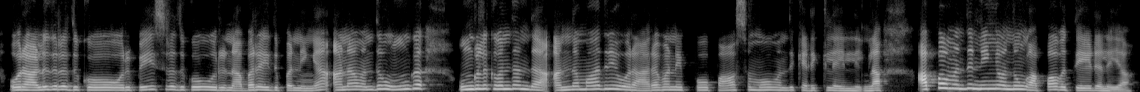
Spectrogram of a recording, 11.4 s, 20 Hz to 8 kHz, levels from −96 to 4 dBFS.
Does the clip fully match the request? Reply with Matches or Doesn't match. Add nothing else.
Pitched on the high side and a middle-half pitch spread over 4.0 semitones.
Matches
